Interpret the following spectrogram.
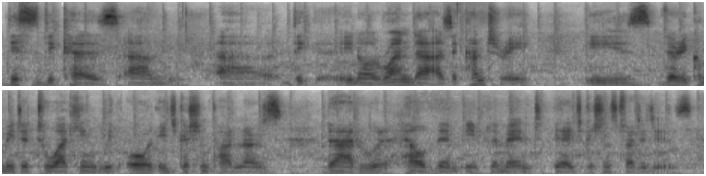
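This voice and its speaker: A man from Uganda answering interview questions as a project leader, speaking in a measured way with many pauses and fillers. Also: on the low side, little pitch movement, over music.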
